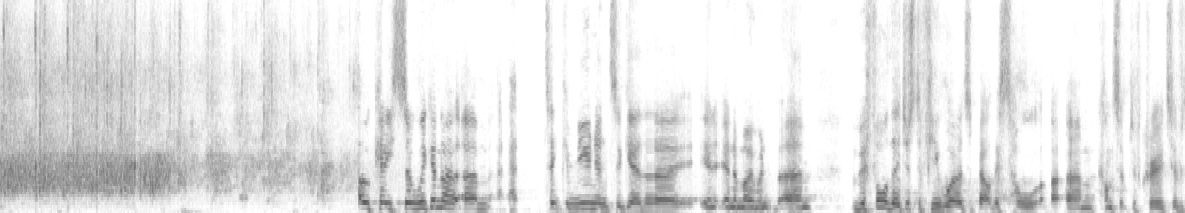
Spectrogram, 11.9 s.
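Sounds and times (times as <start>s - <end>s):
audience applause: 0.0s - 3.8s
speech: 3.6s - 11.8s.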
